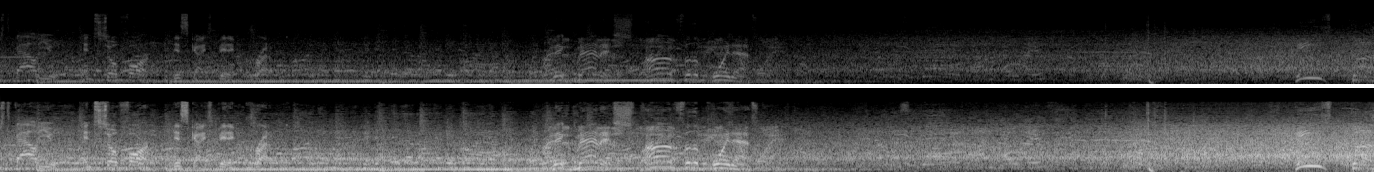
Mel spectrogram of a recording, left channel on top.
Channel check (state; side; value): quieter; left; 21.5 dB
